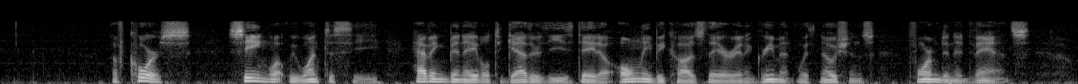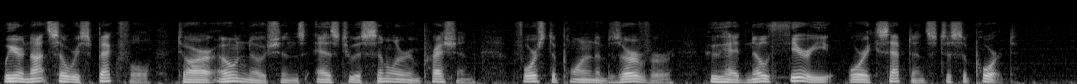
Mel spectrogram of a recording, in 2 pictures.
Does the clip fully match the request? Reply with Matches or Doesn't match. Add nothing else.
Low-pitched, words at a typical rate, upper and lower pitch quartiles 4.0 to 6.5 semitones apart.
Matches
